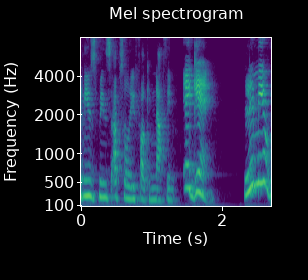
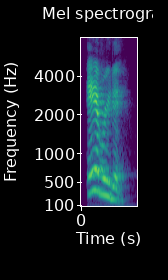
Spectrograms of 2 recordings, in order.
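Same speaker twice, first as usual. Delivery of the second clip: louder, half-shouted Every day; exasperated outburst; 6 dB louder, faster than usual. Real, not acted. Ranting streamer exasperated at people, loud outburst. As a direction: blurt Every day in disbelief.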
